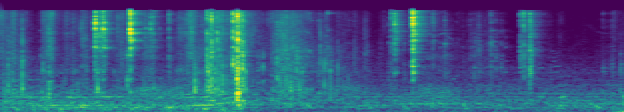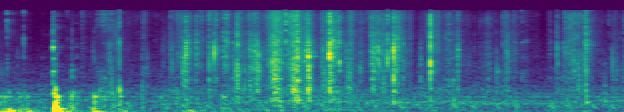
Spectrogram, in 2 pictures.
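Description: Hands handling a camp cot: the fabric cot top rustling and crinkling, with scattered small clicks and knocks of the metal frame, middle leg and bolts being fitted together, and one heavier thump about five seconds in.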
